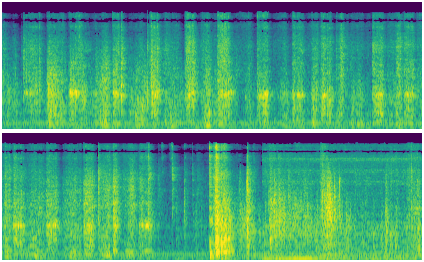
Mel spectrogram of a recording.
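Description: Scissors snipping through a sheet of freezer paper in a steady run of strokes, about three a second. About nine and a half seconds in comes one loud rustle of the stiff paper being handled, then more crinkling.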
